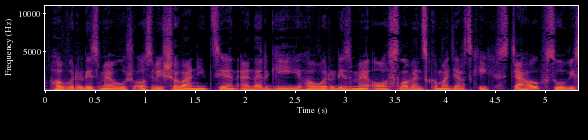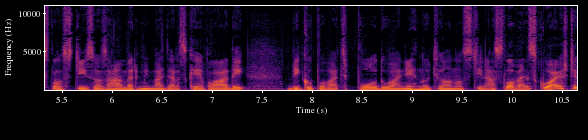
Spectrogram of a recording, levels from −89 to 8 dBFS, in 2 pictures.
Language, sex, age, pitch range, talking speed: Slovak, male, 30-49, 105-125 Hz, 145 wpm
